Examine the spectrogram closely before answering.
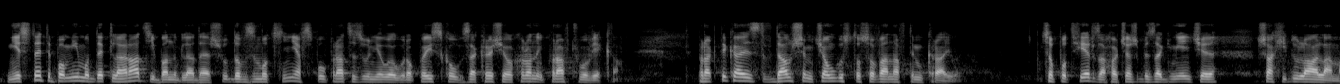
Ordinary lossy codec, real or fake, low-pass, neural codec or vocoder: none; fake; 7.2 kHz; codec, 16 kHz, 2 kbps, X-Codec, HuBERT features, trained on LibriSpeech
